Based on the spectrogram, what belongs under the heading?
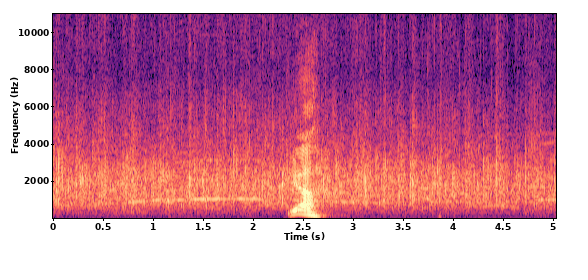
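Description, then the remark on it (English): An audience claps steadily in praise of the Lord throughout, a dense, even patter of many hands, while a man's voice briefly calls out over the clapping. “Oh, clap your hands unto the Lord and give him praise.”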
